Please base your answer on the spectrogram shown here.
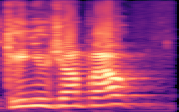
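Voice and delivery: high, very loud question; loud storybook rabbit yell; shouting down. Acted. Rabbit shouts down deep hole.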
